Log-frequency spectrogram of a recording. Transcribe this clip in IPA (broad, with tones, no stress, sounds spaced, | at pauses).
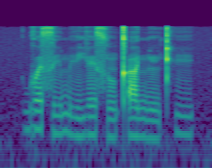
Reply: ɡʷ ɛ˦ s i˨˦ m i˨ j e˦ s ũ˨ kʼ a˦ ɲ ĩ˨ kʰ i˦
